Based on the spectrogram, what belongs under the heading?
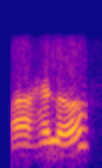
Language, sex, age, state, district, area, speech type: Maithili, male, 30-45, Bihar, Darbhanga, rural, conversation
